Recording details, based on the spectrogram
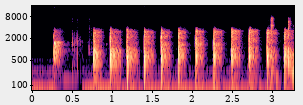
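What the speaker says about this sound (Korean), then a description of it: "그럼 지금부터 기대되는 강의를 해주시는 백주영 선생님을 큰 박수로 맞아주시길 바랍니다." An audience at a teachers' lecture on AI education welcomes the lecturer with about a dozen evenly spaced, rhythmic claps, close and clear, with no talk.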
